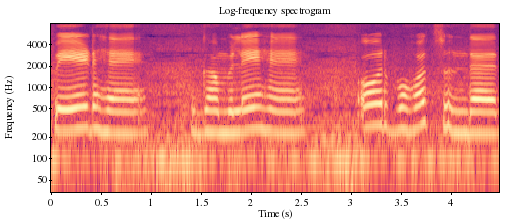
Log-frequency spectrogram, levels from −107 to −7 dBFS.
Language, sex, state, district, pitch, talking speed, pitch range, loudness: Hindi, female, Haryana, Jhajjar, 235 Hz, 95 wpm, 230-265 Hz, -14 LUFS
